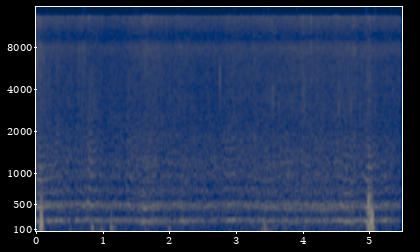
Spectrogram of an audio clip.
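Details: A beekeeper's honey bees, described as gone crazy, on 28 April 2026; a loud, steady hive drone with sharp buzzing passes of single bees at the start and again near five seconds, plus soft knocks.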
